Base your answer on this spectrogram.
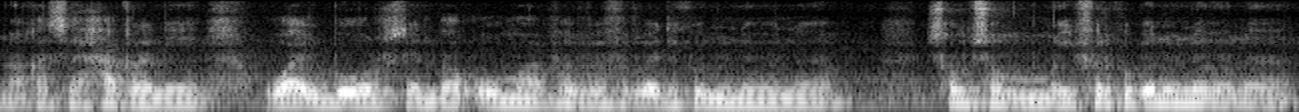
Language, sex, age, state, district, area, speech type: Bodo, male, 18-30, Assam, Kokrajhar, rural, spontaneous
